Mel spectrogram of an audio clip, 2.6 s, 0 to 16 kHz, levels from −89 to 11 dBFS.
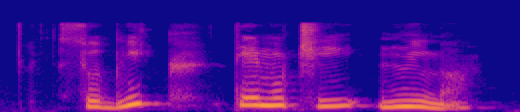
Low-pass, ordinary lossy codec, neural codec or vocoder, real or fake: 7.2 kHz; none; codec, 16 kHz, 2 kbps, FreqCodec, larger model; fake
